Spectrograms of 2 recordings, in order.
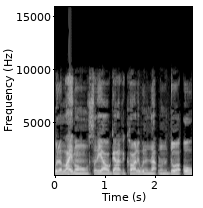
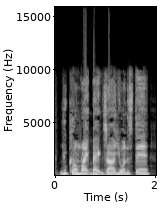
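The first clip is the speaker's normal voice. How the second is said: higher, louder firm orders; stern big brother; 9 semitones higher, 3 dB louder than usual. Acted. Mike warning John to come back, firm and loud. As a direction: lay down the rules to the little brother.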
